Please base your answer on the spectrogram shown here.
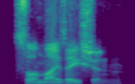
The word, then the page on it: solmization: British English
